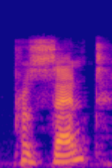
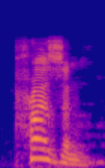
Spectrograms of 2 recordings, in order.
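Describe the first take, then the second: First: "present" with light first syllable, strong rising ZENT; verb stress. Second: "present" stressed on PRE, falling away; noun stress. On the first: Teacher contrasting verb with noun, "present" stressed on the second syllable. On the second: Teacher contrasting noun with verb, "present" stressed on the first syllable. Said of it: "is a noun". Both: Shown as a demonstration.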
